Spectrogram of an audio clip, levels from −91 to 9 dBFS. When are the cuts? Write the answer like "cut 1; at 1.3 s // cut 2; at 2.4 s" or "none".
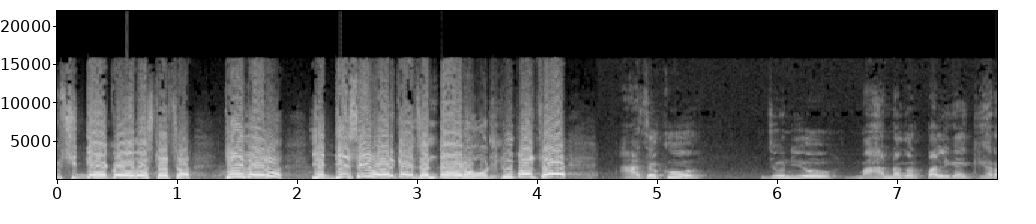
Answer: cut 1; at 4.4 s

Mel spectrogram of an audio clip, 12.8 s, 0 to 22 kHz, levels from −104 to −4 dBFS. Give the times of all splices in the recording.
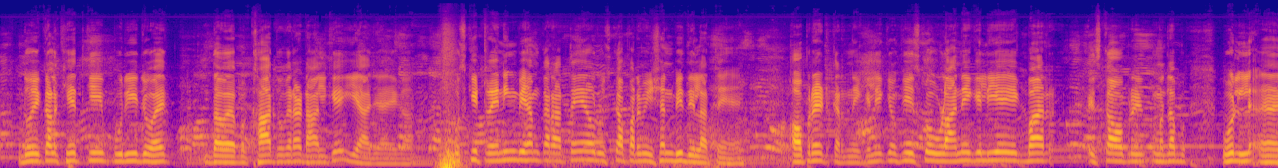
cut 1; at 4.4 s

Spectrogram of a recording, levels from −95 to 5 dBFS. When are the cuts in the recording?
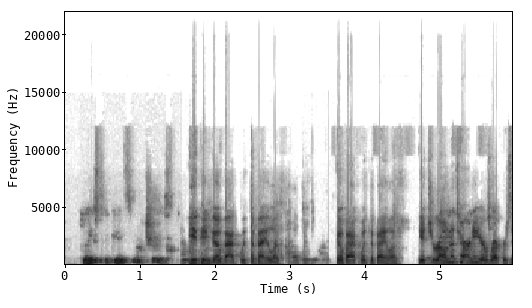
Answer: cut 1; at 1.5 s // cut 2; at 3.5 s

